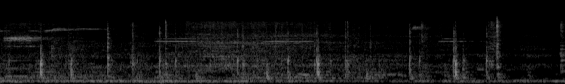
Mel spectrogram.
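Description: Thin screwdriver backing out small screws from the plastic rear housing of an Orpat fan room heater: irregular small clicks and scrapes of metal on plastic.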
